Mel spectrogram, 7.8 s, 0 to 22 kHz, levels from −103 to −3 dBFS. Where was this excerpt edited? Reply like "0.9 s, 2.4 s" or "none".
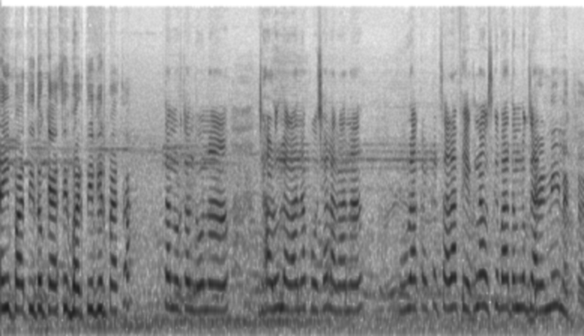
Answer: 2.1 s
